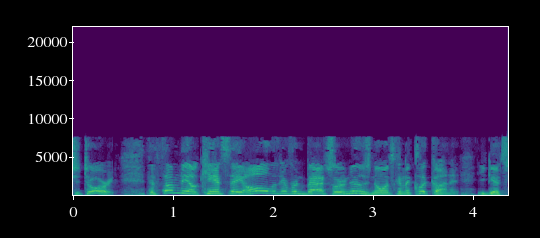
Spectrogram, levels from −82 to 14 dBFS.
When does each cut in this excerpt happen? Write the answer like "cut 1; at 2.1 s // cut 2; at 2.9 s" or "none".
none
